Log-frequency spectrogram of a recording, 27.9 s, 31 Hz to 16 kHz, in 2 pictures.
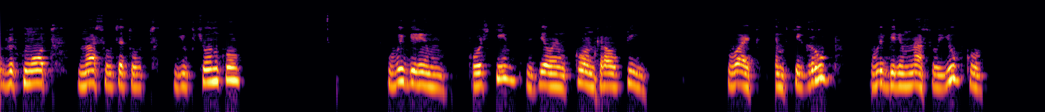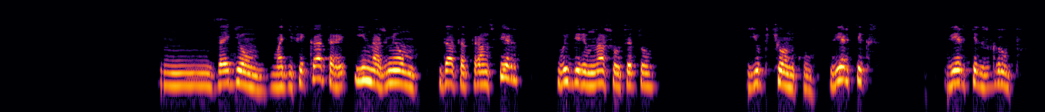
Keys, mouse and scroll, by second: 0.2 click, 1.4 click, 6.1 shift+click, 7.9 ctrl+p, 11.8 click, 18.2-19.9 drag, 21.1 click, 24.8 click, 25.2 click.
